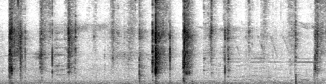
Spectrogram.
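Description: Angel oracle cards being shuffled by hand, a soft run of papery riffles and flicks with a few sharper snaps, quiet and close with no talking.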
